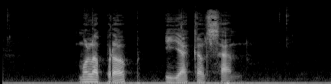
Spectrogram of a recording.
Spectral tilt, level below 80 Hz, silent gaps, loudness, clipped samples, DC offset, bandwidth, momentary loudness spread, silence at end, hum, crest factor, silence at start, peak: -4 dB/octave; -36 dBFS; none; -24 LUFS; under 0.1%; under 0.1%; 15 kHz; 21 LU; 0 s; none; 22 dB; 0 s; -6 dBFS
